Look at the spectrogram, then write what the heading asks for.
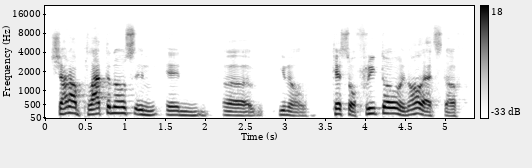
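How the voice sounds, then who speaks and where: A man with a slightly high voice talks sports on a casual podcast. He is playful and upbeat, with a jokey, enthusiastic way of going on. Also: animated, measured pace. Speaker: podcast co-host.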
